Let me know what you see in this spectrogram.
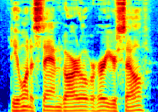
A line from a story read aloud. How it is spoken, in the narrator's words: said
